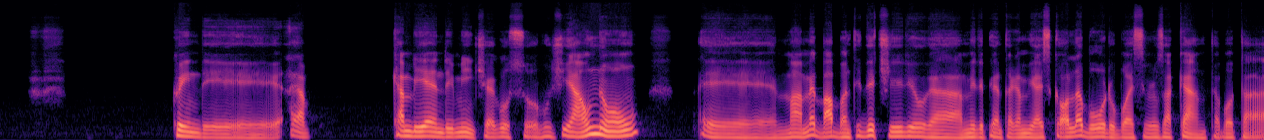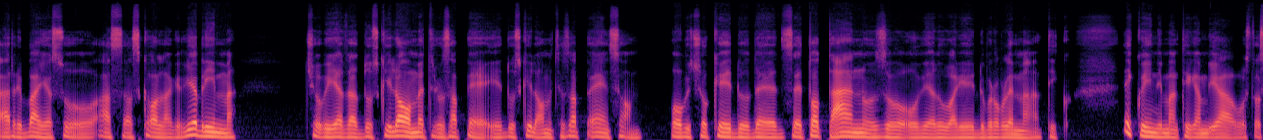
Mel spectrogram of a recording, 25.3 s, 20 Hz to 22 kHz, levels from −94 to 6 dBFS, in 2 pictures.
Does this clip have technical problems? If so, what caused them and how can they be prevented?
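No, there are no technical faults to report in this speech recording, so nothing here needs a cause traced or a preventive fix.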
